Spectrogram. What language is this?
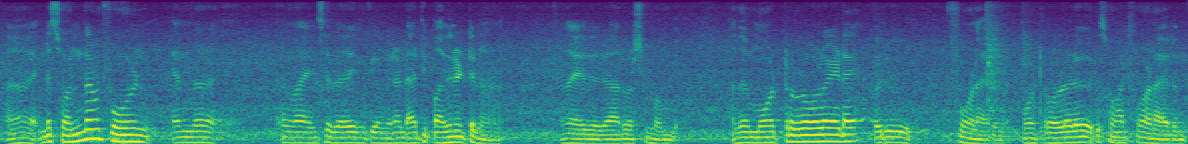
Malayalam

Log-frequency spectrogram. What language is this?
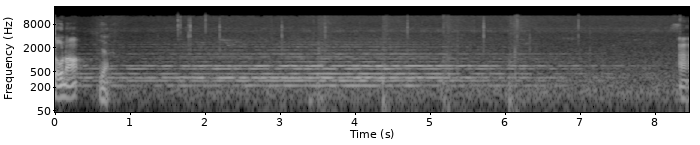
Vietnamese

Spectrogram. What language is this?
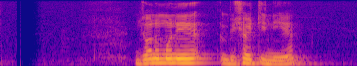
Bangla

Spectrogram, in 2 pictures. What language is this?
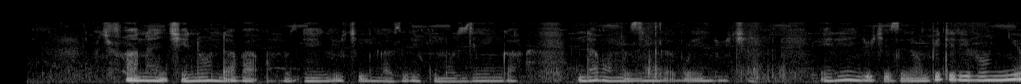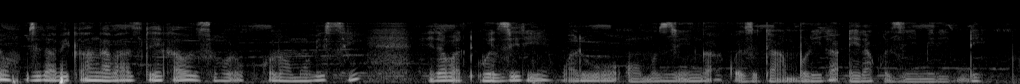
Ganda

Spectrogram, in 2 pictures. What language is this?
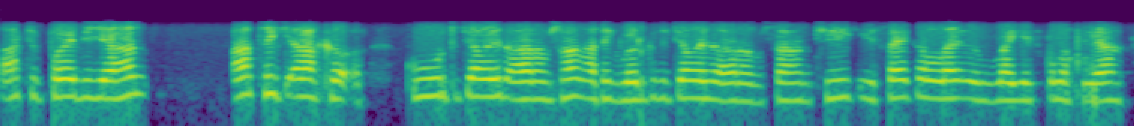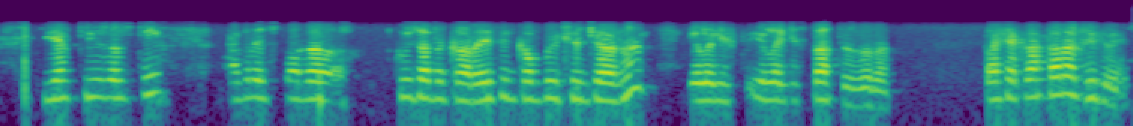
Kashmiri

